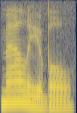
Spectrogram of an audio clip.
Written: malleable

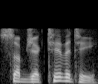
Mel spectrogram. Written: subjectivity

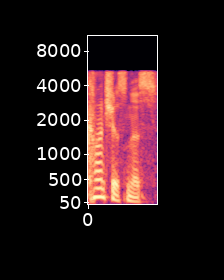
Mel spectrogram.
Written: consciousness

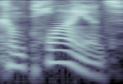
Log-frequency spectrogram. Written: compliant

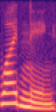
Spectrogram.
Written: widening

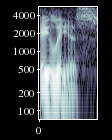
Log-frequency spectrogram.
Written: alias

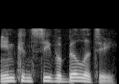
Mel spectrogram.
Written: inconceivability

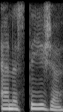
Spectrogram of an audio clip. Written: anesthesia

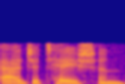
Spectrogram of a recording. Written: agitation

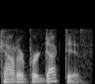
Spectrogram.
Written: counterproductive

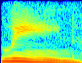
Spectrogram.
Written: lien

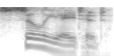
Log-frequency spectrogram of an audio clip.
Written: ciliated

